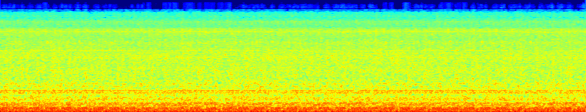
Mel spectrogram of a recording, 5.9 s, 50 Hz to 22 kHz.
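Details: 2009 Hemi 1500 TRX4 auction truck, first start after months of rebuilding, about 87 psi oil pressure: smooth, even low rumble with steady beat, no knocks or stumbles while warming up, no longer jerking around like before; normal idle.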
